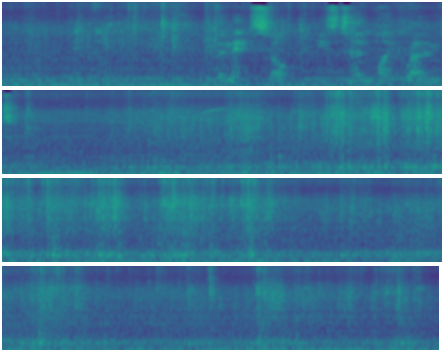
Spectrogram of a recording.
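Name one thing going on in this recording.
A bus engine hums and rumbles steadily from inside the bus.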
